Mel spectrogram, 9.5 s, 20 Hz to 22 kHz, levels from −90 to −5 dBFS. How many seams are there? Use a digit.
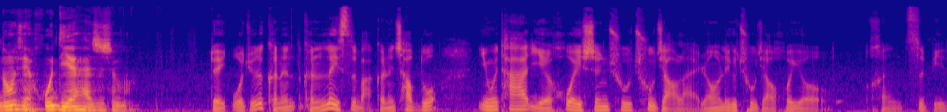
1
